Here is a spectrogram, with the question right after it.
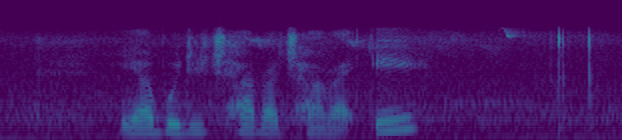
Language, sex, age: Tswana, female, 21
